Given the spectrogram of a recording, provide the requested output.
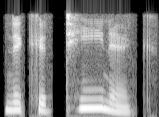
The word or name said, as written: nicotinic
